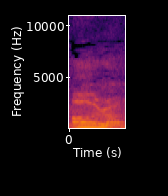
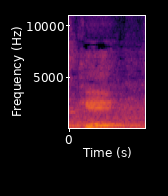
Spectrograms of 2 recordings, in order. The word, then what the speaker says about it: Qawra: They called it the name of the hotel is they pronounce it Aura, but it's Qawra.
